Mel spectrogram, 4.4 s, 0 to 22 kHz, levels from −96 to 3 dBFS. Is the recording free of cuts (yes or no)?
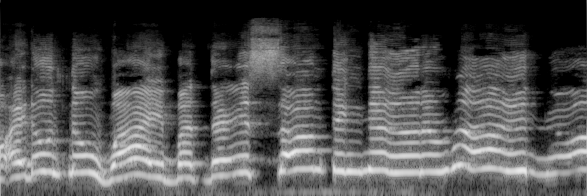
yes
